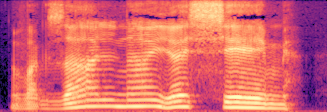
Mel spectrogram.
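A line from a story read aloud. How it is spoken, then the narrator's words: Drawl. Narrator (Russian): протянул Ноэль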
